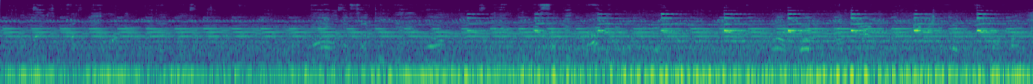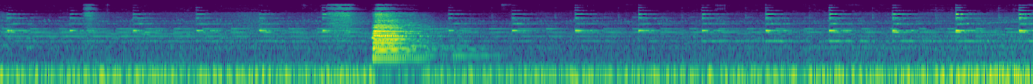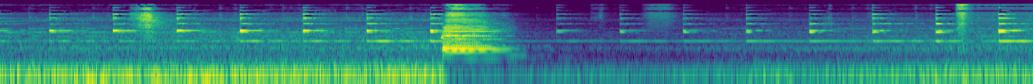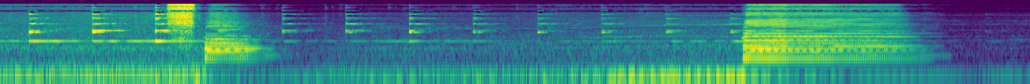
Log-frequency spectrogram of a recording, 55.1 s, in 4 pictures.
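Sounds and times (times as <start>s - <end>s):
diesel locomotive rumble: 0.0s - 55.0s
locomotive air horn: 18.3s - 20.4s, 33.4s - 34.7s, 43.7s - 45.1s, 51.2s - 54.0s.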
